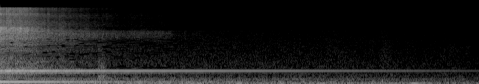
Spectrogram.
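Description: A short music clip with plainly audible codec damage running the whole way through, likely HE-AAC compression at a low bitrate, something like 20 kbps. The treble sounds rebuilt from copied lower bands rather than real, so it comes out gritty and metallic, and nothing survives above 14.9 kHz.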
